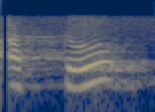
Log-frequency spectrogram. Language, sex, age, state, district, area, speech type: Sanskrit, female, 18-30, Kerala, Malappuram, urban, conversation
